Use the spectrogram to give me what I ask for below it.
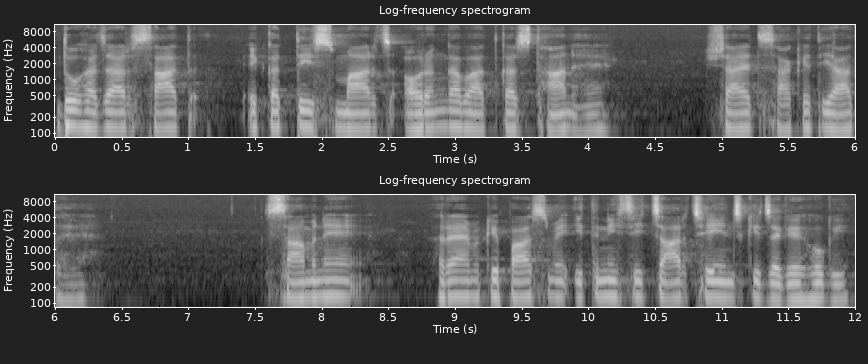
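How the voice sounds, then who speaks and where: A man's voice: medium pitch, level tone, slow, a bit bright. Man preaching to a festival gathering, insistent and repetitive, big echoing hall. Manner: emphatic, repeats phrases, asks the crowd questions. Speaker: Jain monk preacher. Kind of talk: sermon. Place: large hall at a religious festival. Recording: long reverb of a large hall.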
